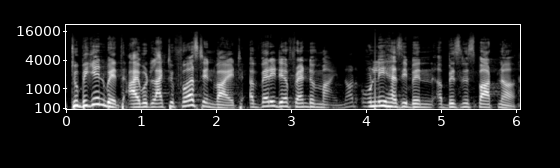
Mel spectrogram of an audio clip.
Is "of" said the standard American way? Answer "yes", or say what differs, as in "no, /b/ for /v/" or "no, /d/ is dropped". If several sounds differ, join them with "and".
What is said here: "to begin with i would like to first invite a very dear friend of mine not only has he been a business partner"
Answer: yes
